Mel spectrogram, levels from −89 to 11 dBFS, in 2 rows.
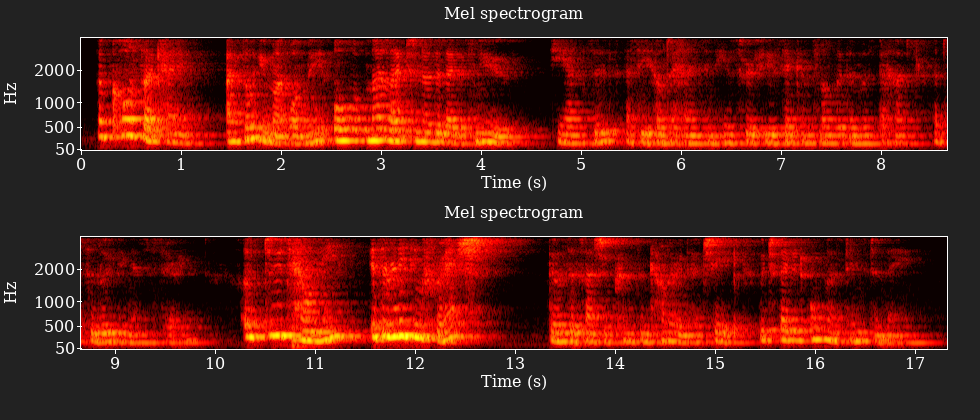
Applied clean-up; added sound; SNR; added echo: none; none; none; reverberation time 0.8 s.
